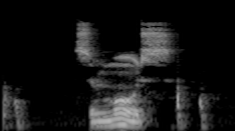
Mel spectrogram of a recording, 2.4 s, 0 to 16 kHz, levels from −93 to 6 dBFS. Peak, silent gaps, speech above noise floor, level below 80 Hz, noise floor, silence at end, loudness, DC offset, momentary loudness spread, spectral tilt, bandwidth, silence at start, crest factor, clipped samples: -14 dBFS; none; 51 dB; -64 dBFS; -80 dBFS; 0.3 s; -28 LUFS; under 0.1%; 15 LU; -4 dB/octave; 9.4 kHz; 0.05 s; 18 dB; under 0.1%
